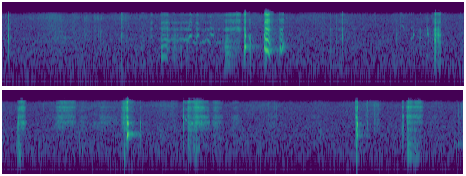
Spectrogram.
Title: Adorable Hiccups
